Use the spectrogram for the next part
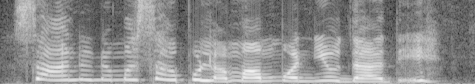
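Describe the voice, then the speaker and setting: A woman's voice: extremely high pitch, moderate pace, a bit bright, no echo. A woman acting a hurt, betrayed wife in a radio drama, plaintive and melodramatic. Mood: hurt, resolute. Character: hurt, betrayed wife leaving her in-laws' home.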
